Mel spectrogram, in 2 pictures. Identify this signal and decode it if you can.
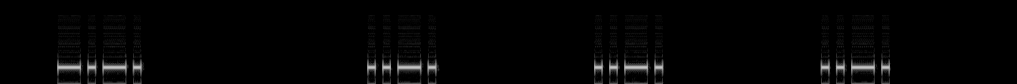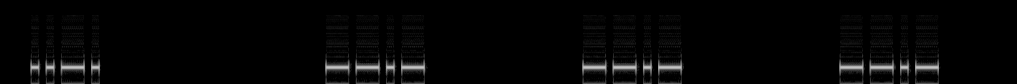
Morse code, heard as a keyed tone, about 16 wpm, 800 Hz. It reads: C F F F F Q Q Q
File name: Basic Letter Groups By7Groups / LFCYQ / LFCYQ@5 f15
